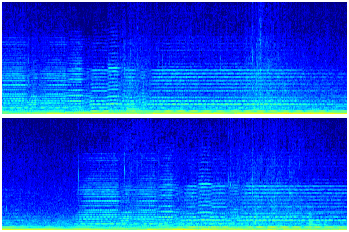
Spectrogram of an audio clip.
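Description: Steady rain falls continuously, a dense, even hiss of drops with no speech, holding at a consistent moderate loudness throughout.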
